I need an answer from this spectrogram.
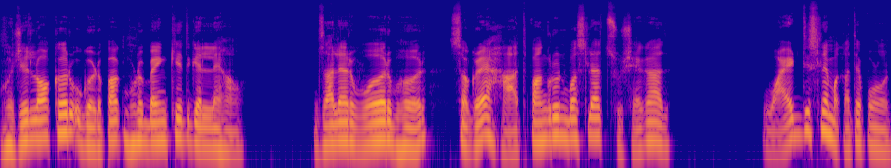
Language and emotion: Goan Konkani, sad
